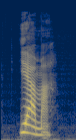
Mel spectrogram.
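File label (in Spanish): "llama", Spanish, female, slow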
